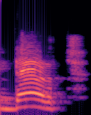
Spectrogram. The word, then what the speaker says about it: dearth: next word है DEARTH, डी का उच्चारण डे करते हैं, ई ए का उच्चारण यहाँ पर ए के रूप में आएगा, यानी कि डे, और आर को रे लिखेंगे और TH का उच्चारण थे करेंगे और आर यहाँ पे रे के रूप में लगाएंगे, यानी कि डर्थ, डर्थ होता है अकाल,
